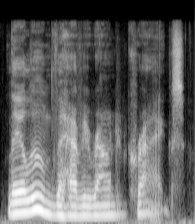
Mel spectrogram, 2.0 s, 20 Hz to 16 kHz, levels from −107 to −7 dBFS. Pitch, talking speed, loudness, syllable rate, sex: 135 Hz, 185 wpm, -17 LUFS, 6.4 syllables/s, male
